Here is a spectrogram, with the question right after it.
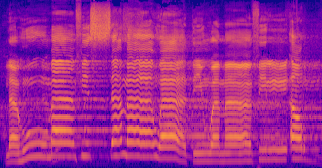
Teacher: দ উচ্চারণ করতে হবে, আর আর্দ বাতাস বের হয়ে যাবে না, এটা জমে থাকবে।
